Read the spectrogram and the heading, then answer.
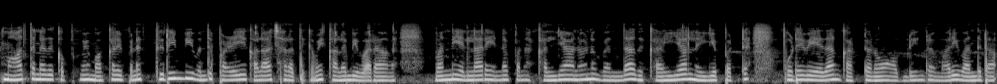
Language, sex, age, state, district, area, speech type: Tamil, female, 30-45, Tamil Nadu, Mayiladuthurai, rural, spontaneous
